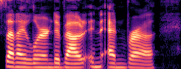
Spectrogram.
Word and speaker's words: Edinburgh: So if you ever get a chance to go, definitely go to Edinburgh, spelled Edinburgh, pronounced Edinburgh, like the thing half the population has to take off as soon as we get back home from work. And I'll put some pictures up on Twitter and on Instagram.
